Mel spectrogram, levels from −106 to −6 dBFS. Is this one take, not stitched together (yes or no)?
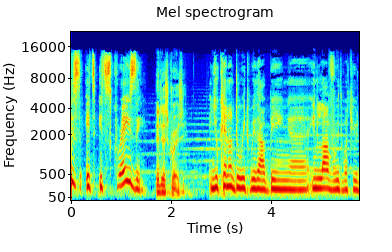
no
